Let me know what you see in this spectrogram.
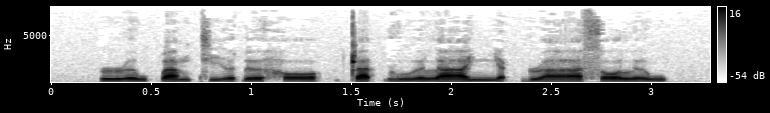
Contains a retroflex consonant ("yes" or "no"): yes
